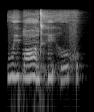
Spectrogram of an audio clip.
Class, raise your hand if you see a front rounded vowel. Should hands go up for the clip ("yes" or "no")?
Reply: yes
